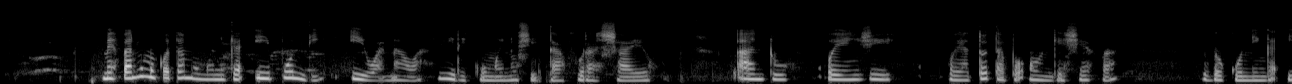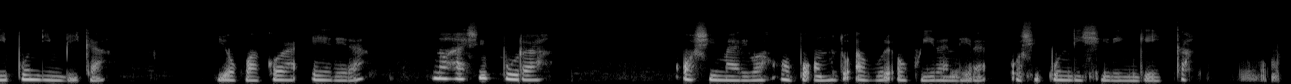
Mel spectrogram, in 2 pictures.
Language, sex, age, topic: Oshiwambo, female, 18-24, finance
